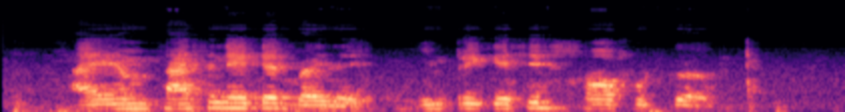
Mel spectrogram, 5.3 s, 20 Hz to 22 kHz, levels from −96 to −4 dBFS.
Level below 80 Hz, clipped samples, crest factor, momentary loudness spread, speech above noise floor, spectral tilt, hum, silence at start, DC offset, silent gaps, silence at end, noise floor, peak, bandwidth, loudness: -44 dBFS; under 0.1%; 16 dB; 15 LU; 26 dB; -9.5 dB/octave; none; 0.1 s; under 0.1%; none; 0.35 s; -45 dBFS; -4 dBFS; 5.4 kHz; -19 LUFS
